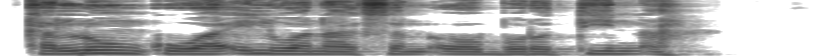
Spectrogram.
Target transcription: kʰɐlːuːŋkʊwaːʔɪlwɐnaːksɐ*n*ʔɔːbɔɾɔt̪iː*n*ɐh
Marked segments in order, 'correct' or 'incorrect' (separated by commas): correct, correct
